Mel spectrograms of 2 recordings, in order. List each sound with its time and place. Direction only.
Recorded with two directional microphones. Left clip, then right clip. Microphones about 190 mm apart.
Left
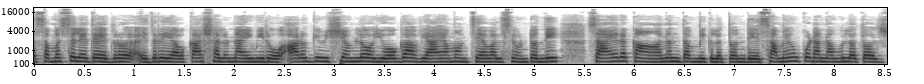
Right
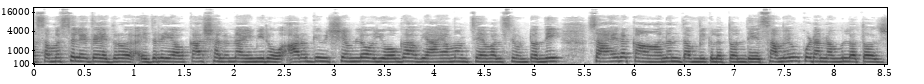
0.1 s speech: 45° left (ahead or behind)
